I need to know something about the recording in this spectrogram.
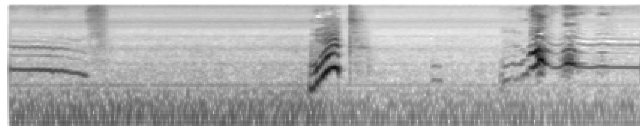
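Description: A small dog howling and 'talking': a short call that slides down in pitch, a rising whoop about two seconds in, then a couple of quick louder yelps near the end that run into a long call sliding down in pitch.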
